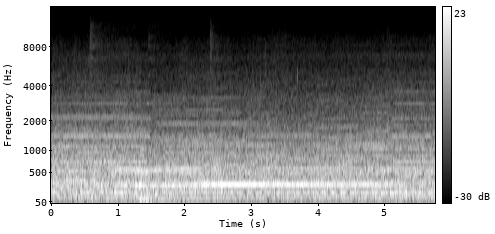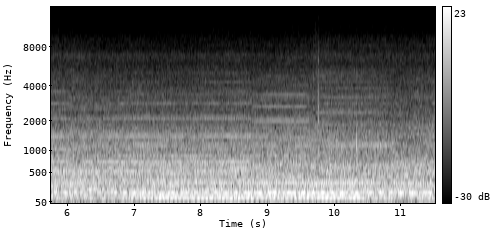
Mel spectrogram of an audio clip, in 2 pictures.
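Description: Large hydraulic mining excavator running steadily as it digs into broken rock and lifts a loaded bucket: a diesel engine hum with a held mechanical whine over it.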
